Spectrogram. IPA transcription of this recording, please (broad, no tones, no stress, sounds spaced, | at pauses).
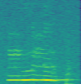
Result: m u n ɯ b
